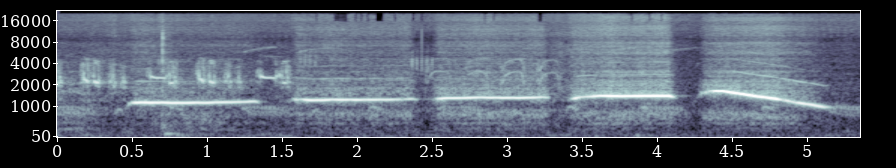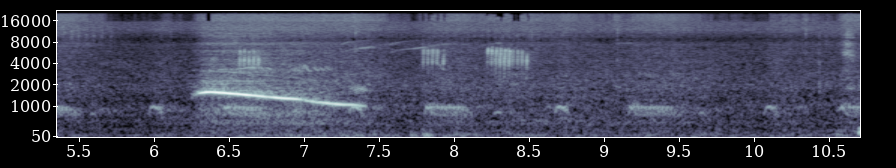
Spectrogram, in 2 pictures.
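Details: A full-grown Pearl-spotted Owlet perched midway up a tree, active early morning and late afternoon, gives its distinctive run of high, pure whistles climbing in pitch, then two long downslurred whistles, over a low background hum.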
